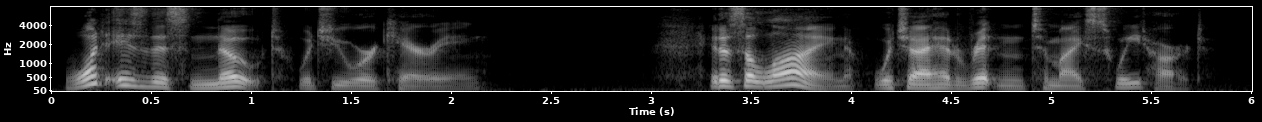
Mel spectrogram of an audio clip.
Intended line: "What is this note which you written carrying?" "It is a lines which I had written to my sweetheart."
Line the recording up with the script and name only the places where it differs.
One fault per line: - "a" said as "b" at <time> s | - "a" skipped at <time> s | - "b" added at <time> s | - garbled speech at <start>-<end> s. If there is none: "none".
- "written" said as "were" at 1.5 s
- "lines" said as "line" at 3.6 s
